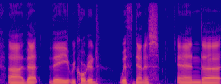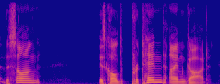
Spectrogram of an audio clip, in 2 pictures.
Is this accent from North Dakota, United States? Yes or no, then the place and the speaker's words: yes; Minot, North Dakota, United States; my hometown of Minot, North Dakota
